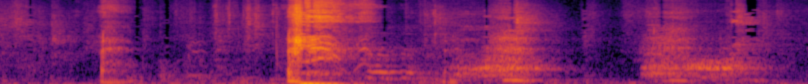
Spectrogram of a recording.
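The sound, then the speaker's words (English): A dog barks at a UPS delivery driver, a few spaced barks over several seconds, one sharp and loud, the others rougher and more growly, with no one talking. “It's hard to keep a straight face in the midst of a dog running under your feet trying to get the UPS guy.”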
